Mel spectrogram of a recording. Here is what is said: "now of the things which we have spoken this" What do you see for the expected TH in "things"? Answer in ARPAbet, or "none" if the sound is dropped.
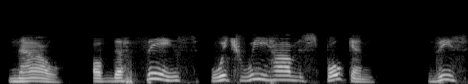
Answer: TH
